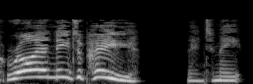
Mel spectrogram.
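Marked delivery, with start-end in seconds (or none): 0.1-1.4 high, loud, drawn-out call. A narrator's reading. Policeman calling to his partner, drawn-out shout. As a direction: holler it slowly across to a colleague. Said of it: "Gary called to Chris".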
